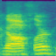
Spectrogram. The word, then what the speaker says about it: Knopfler: Another person, Mike, I'm going to say this wrong, Knopfler, Dire Straits leader. – Oh, Mark Knopfler, yeah.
